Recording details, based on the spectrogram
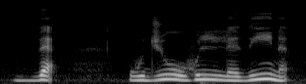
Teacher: Your tip of the tongue will come out a bit and touch the upper jaw of the teeth.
